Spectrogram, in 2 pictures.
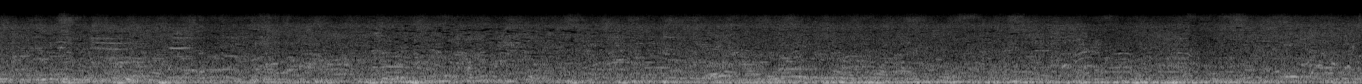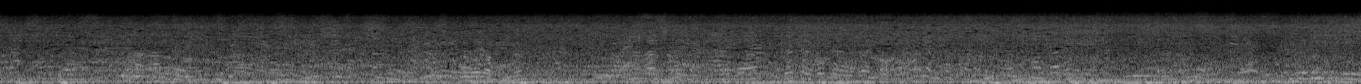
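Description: A crowd murmurs at a distance.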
